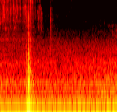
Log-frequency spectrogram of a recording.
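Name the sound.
water running through motorhome cold tap to purge air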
